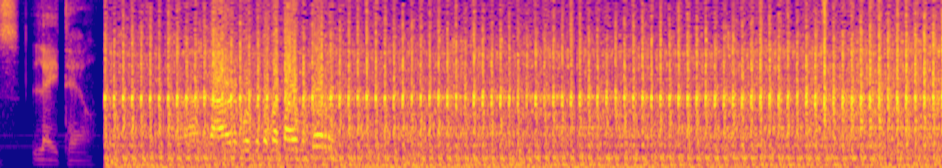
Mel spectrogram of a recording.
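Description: A small outrigger boat's engine chugs as the boat runs over open sea.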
